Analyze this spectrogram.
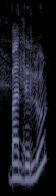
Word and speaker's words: Van de Leur: Bueno, María, sin más preámbulos, entonces, saludemos a nuestra invitada Verona Van de Leur. ¿Van de Leur? ¿Se pronuncia así?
